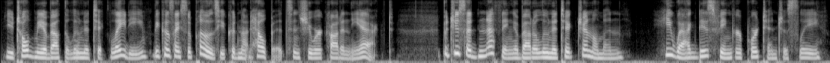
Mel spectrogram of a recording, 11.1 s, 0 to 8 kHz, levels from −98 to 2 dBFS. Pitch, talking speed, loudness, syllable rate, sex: 190 Hz, 180 wpm, -18 LUFS, 5.7 syllables/s, female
